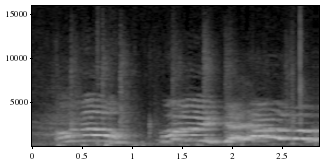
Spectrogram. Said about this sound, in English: Who will inevitably be heard at some point in time if you can't hear them already. All right. We have child background noise, which is wonderful.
